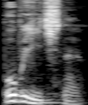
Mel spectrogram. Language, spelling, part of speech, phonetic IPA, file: Russian, публично, adverb / adjective, [pʊˈblʲit͡ɕnə], Ru-публично.ogg
- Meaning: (adverb) openly, overtly, publicly, candidly, frankly; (adjective) short neuter singular of публи́чный (publíčnyj)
